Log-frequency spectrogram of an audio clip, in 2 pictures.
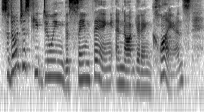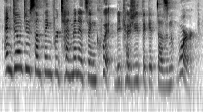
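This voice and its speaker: A woman's high, animated voice at a moderate pace, with very wide pitch swings and noticeable background noise. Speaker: personal chef and business coach. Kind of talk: tutorial.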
